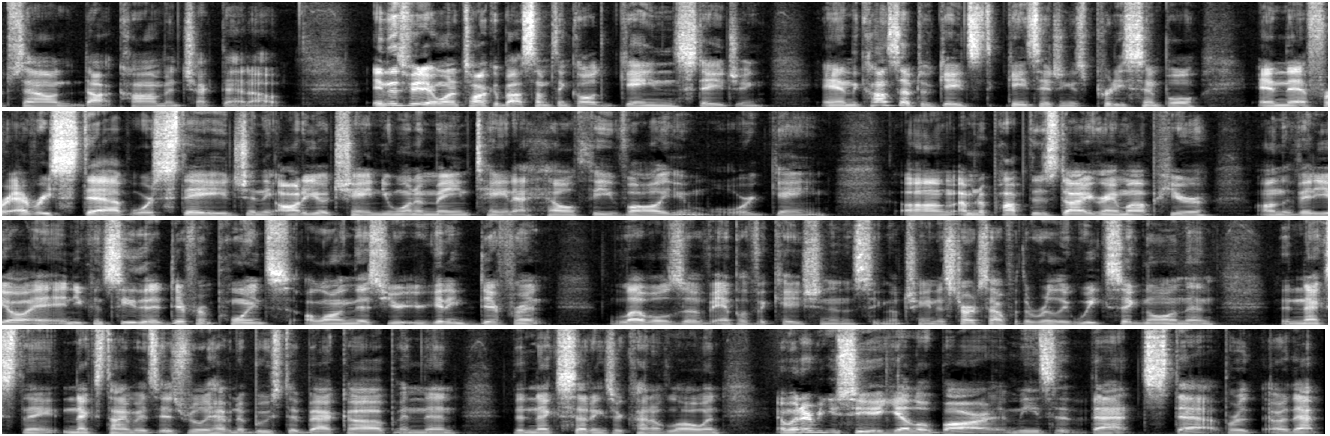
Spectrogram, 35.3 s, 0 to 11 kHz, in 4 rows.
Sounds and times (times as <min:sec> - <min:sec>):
Speech: 0:00.0 - 0:35.3.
